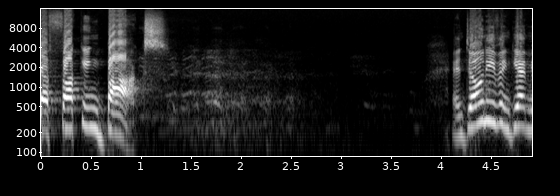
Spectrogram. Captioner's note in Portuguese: risos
